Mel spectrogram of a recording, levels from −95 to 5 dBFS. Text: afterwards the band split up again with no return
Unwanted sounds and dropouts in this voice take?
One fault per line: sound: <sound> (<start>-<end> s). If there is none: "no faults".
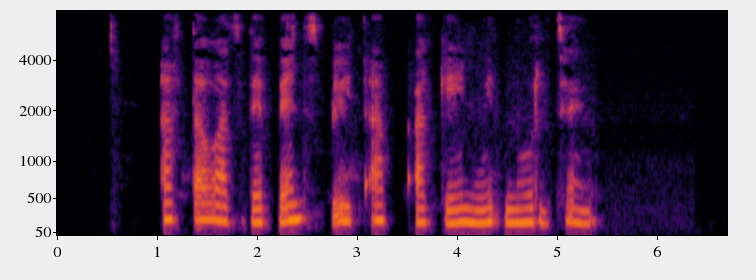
no faults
